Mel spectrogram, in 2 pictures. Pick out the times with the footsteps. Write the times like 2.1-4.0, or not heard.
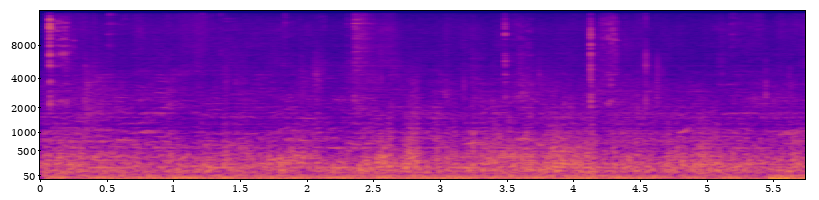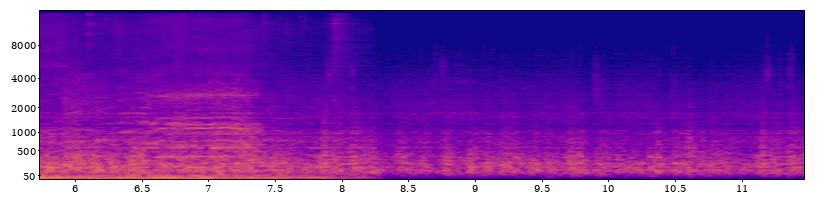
not heard.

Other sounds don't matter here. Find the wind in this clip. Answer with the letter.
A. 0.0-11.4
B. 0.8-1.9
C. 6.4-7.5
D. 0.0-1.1
A.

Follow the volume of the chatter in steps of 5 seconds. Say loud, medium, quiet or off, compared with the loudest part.
loud, loud, off.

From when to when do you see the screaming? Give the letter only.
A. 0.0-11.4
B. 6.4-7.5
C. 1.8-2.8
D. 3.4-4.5
B.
